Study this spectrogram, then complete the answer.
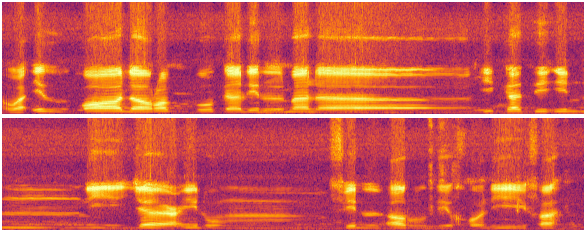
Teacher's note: Coba gunnahnya di nun tasdid, yaitu ditahan ya. Lebih ditahan, ditambah lagi tahannya.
